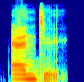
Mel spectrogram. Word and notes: ante: Indian

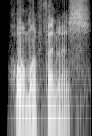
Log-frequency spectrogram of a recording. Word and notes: Homophonous: American English

